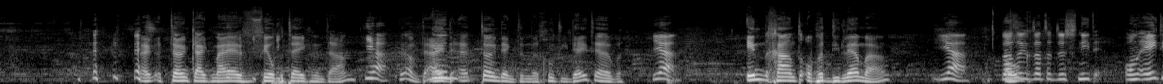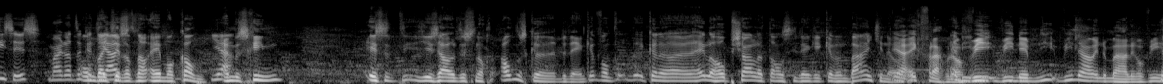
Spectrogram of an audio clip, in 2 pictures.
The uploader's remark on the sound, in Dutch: Opgenomen in kunstenaarssociëteit Arti et Amicitae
